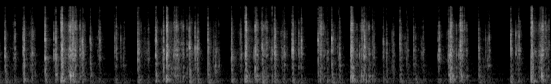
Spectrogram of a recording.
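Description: Bare fingertips type fast on a full-size black plastic Dell desktop keyboard with hollow keycaps. Quick, bright, clicky taps come in dense bursts separated by brief pauses, with almost no low end and each click dying away instantly.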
